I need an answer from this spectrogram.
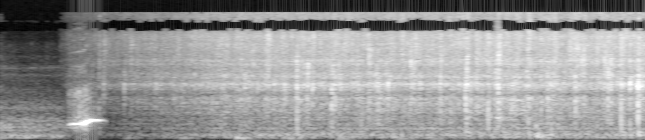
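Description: Pork belly frying in a pan on a gas stove: a steady sizzle full of small pops and crackles. It fades in after a short, loud rising note about a second in.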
